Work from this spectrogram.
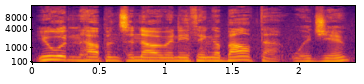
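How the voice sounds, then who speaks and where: A man's voice: a little high, fast talker, a little mellow, a little hiss or hum, lightly acted. A man playing a stern male city watch sergeant who questions people in a formal, suspicious way. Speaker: police sergeant.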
